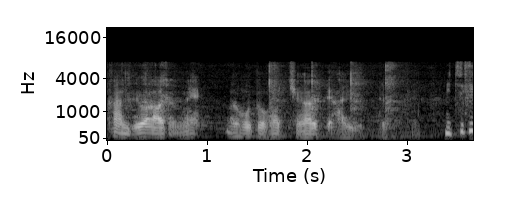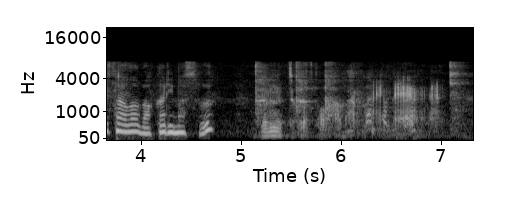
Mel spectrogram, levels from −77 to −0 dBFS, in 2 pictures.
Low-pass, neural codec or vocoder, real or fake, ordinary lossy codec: 7.2 kHz; codec, 44.1 kHz, 7.8 kbps, DAC; fake; none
